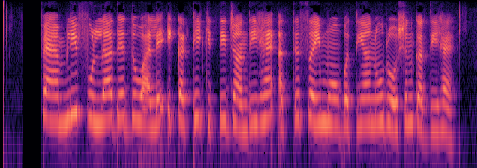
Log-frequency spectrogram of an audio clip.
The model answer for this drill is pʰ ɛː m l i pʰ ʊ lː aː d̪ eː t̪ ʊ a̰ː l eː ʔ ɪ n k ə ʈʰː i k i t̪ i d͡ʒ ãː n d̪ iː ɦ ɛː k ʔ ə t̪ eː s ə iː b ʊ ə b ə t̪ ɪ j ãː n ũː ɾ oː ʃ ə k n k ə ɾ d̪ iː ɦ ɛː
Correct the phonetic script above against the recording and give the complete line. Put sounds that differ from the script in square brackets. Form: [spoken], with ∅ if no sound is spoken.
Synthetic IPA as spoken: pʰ ɛː m l [iː] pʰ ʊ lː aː d̪ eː [d̪] ʊ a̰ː l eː ʔ ɪ [∅] k ə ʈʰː [iː] k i t̪ [iː] d͡ʒ ãː n d̪ iː ɦ ɛː [∅] ʔ ə t̪ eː s ə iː [m] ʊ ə b ə t̪ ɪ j ãː n ũː ɾ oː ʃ ə [∅] n k ə ɾ d̪ iː ɦ ɛː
